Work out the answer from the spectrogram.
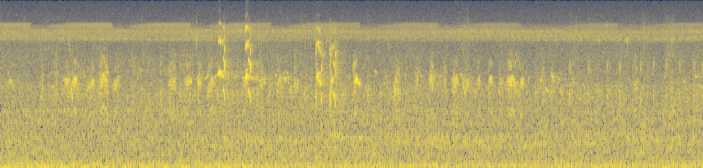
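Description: A flock of birds calling in a tree: many short chirps throughout, with a few louder, sharper calls about four to five seconds in and again around six to seven seconds in.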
